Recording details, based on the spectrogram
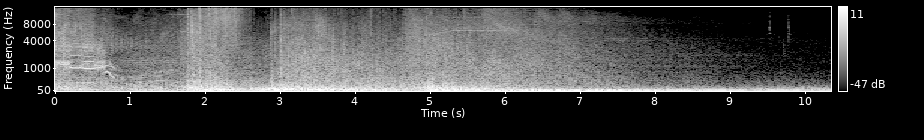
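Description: Fire attacks shot at an enemy in the video game Final Fantasy 16, a dense, roaring burst of blasts and crackling whooshes that stays loud and continuous throughout, with no talking.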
